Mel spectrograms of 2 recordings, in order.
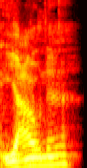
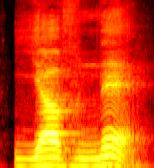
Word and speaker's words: Yavne: Clearly it's not Yaune. Nehemiah Gordon's argument is this. We know that this name is pronounced as Yavne. It's spelled with a soft bait, and this is also the way it's written in the Tanakh. We know it's Yavne with a v.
